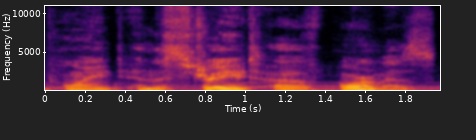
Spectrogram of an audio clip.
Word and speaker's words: Hormuz: in the Strait of Hormuz, did I say it right? Ormus. Ormus, I'll say it again. In early 2026 when tensions hit the breaking point in the Strait of Hormuz, the internet manufactured a thousand versions of reality.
